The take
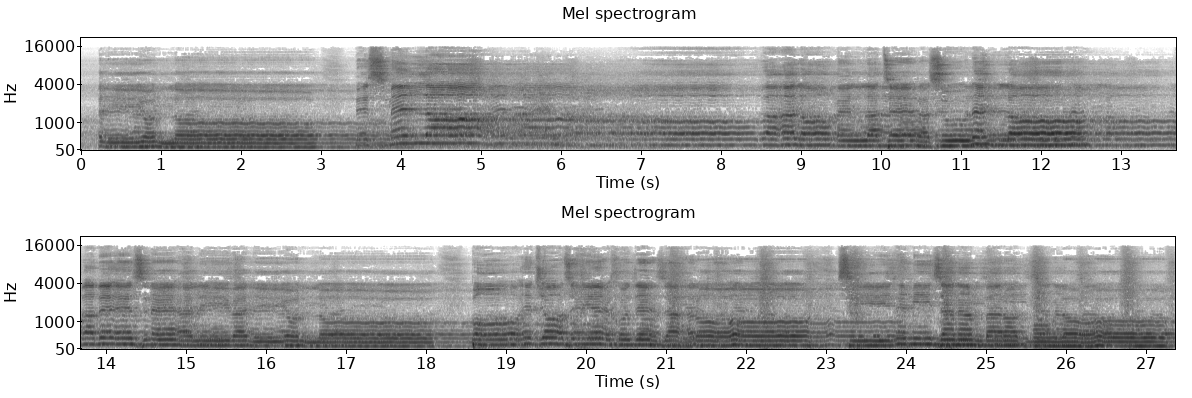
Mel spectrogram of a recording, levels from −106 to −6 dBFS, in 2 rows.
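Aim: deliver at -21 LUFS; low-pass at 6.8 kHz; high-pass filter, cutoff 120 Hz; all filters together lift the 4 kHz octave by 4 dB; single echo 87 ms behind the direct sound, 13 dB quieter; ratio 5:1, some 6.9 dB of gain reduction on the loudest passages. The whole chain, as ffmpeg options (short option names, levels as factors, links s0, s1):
-af "highpass=120,lowpass=6800,equalizer=f=4000:t=o:g=5,acompressor=threshold=0.0398:ratio=5,aecho=1:1:87:0.224,volume=3.55"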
